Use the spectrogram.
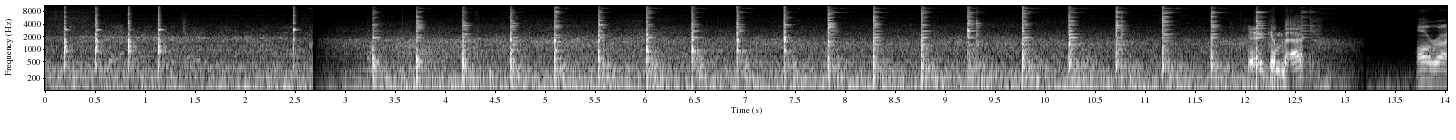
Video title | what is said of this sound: Crumbling Concrete: Salt and Safety on Utah Bridges | could you hear the hollow sound as the chain especially was dragged across the surface of the concrete deck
